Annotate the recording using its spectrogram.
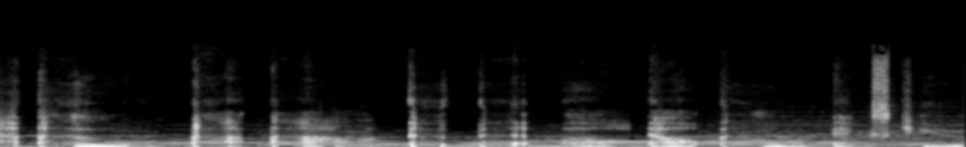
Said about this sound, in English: We have a ship tour that we shall conduct later, and at a certain point, I may have a coughing fit, like so.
